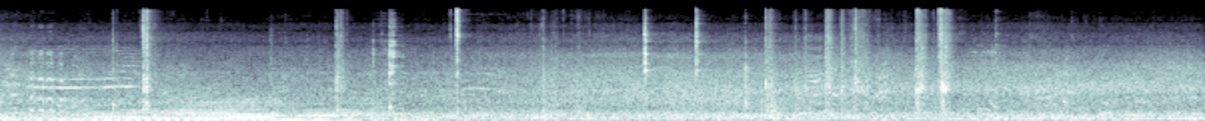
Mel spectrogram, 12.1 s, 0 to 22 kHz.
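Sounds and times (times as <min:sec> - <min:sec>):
street traffic noise: 0:00.0 - 0:12.0
vehicle engine humming: 0:00.0 - 0:12.0
metal utensils clinking on pot: 0:03.8 - 0:04.7.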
